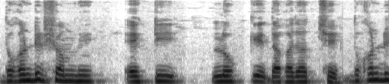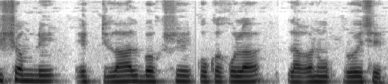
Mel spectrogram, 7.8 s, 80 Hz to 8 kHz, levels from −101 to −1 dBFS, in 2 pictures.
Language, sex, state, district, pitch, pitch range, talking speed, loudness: Bengali, male, West Bengal, Dakshin Dinajpur, 145 Hz, 140-155 Hz, 115 wpm, -16 LUFS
